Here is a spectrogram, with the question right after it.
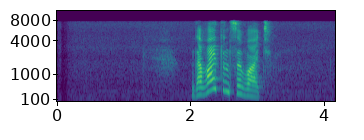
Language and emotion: Russian, positive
